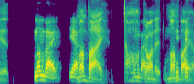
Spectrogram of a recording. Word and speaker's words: Mumbai: Mumbai.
